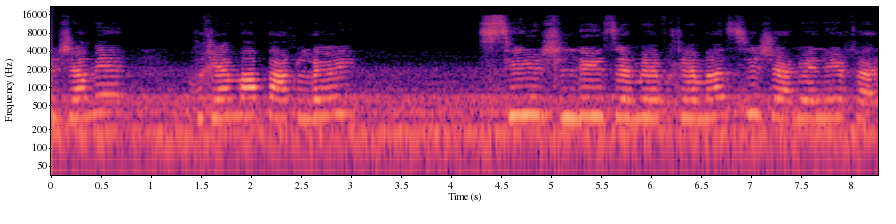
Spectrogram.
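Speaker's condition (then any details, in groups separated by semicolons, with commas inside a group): Ataxia; degenerative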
